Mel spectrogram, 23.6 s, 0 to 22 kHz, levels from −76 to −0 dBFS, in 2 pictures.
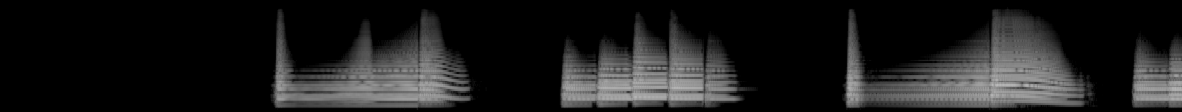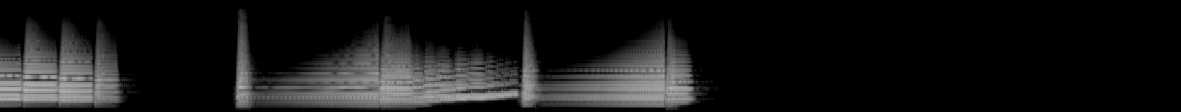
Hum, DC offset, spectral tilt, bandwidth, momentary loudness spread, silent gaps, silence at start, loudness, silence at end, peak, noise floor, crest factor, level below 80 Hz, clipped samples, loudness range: none; under 0.1%; -2 dB/octave; 16 kHz; 17 LU; 5.23-5.57 s, 7.91-8.41 s, 13.65-14.13 s; 2.75 s; -28 LUFS; 4.85 s; -6 dBFS; -79 dBFS; 26 dB; under -90 dBFS; under 0.1%; 6 LU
